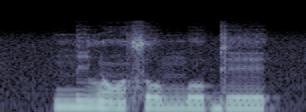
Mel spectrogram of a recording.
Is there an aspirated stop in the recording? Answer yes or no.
no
